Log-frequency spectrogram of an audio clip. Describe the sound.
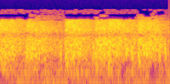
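Gunfire from a sheriff's posse shooting at outlaws in a moonlit ambush, heard as a dense, continuous loud crackle of overlapping shots with no pauses or voices.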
